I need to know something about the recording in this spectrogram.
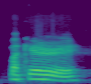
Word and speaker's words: Makerere: Can you also pronounce the university for me in Uganda? Makerere.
